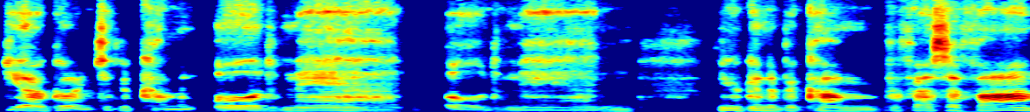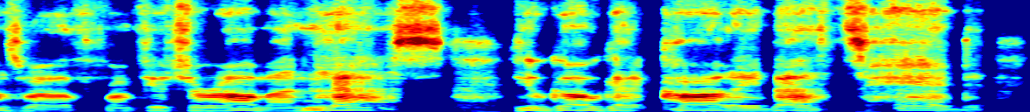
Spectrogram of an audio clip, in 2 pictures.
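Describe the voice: Putting on a raspy character voice, a man speaks with a menacing tone at a medium pitch and a fairly slow pace.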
